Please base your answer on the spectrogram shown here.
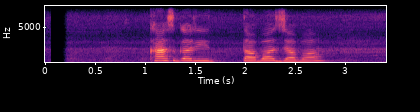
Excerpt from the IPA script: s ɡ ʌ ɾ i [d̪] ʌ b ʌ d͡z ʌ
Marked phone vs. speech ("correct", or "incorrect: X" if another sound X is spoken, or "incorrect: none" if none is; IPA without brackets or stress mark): incorrect: t̪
